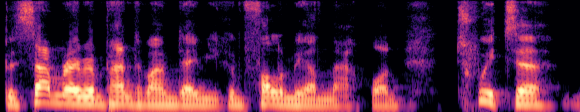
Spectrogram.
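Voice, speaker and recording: A man's voice: a little high, fast talker. A British man giving informal, chatty interview answers as a pantomime dame and director, often explaining things through acted-out examples.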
